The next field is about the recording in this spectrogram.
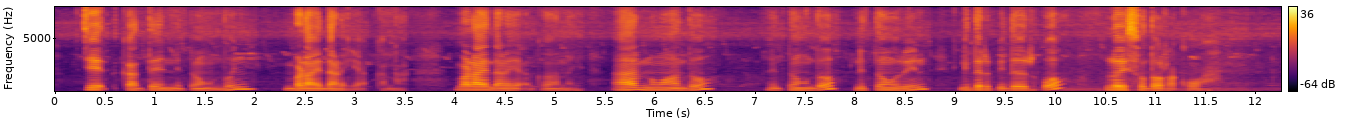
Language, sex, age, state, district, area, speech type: Santali, female, 45-60, Jharkhand, Seraikela Kharsawan, rural, spontaneous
